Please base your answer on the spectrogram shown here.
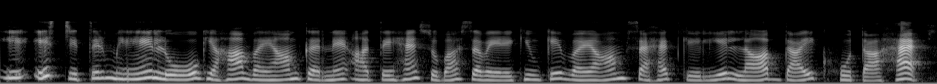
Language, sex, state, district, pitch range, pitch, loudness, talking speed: Hindi, female, Haryana, Charkhi Dadri, 205-260 Hz, 230 Hz, -22 LUFS, 135 wpm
